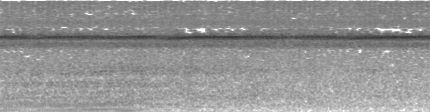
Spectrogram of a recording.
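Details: Insect chorus from a nature recording: one continuous high, thin ringing trill held evenly for the whole stretch, with a faint low rumble early on.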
